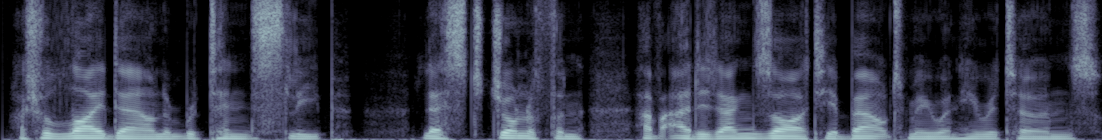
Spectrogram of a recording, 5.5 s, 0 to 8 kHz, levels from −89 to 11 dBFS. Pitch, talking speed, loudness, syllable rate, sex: 115 Hz, 195 wpm, -19 LUFS, 5.5 syllables/s, male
